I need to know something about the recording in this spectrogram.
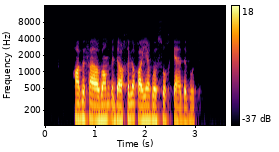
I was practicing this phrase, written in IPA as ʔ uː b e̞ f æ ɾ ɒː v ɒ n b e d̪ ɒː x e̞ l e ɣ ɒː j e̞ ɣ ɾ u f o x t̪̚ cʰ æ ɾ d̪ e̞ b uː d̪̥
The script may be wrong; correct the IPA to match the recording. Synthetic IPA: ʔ ɒː b e̞ f æ ɾ ɒː v ɒː n b e d̪ ɒː x e̞ l e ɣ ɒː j e̞ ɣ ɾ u s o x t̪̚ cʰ æ ɾ d̪ e̞ b uː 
